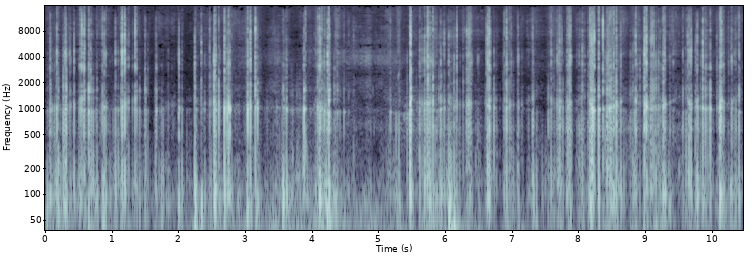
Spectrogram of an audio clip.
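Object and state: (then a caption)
Plastic cup scratched with nails. Long white nails scratch the ridged base and sides of an empty, hollow, translucent pink plastic cup. Dense, rapid, irregular scratching and ticking runs throughout, dull and low with little brightness, easing off briefly near the middle before picking up again.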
